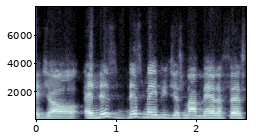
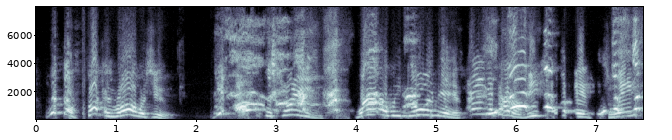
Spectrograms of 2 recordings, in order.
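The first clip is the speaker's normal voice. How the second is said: high, raised comic yell at the bed partner; exasperated mock shout; 9 semitones higher than usual. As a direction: throw up your hands and holler at her.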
